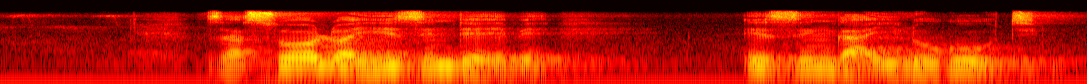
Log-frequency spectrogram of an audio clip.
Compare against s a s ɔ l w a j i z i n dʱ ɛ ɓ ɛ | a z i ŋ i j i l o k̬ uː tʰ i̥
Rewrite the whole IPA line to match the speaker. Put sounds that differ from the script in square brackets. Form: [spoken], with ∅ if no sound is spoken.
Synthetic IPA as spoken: [z] a s ɔ l w a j i z i n dʱ ɛ ɓ ɛ | [e] z i ŋ [a] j i l o k̬ uː tʰ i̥

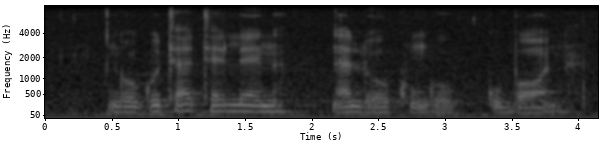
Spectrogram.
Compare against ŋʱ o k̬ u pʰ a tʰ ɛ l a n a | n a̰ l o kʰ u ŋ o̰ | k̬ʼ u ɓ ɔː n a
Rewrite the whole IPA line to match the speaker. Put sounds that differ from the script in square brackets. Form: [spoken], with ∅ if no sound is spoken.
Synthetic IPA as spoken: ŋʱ o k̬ u [tʰ] a tʰ ɛ l [ɛ] n a | n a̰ l o kʰ u ŋ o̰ | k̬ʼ u ɓ ɔː n a

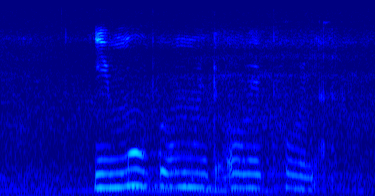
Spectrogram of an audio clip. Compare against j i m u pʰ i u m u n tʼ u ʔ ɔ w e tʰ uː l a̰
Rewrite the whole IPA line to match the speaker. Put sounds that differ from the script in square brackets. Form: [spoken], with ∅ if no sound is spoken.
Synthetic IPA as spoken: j i m u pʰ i u m u n tʼ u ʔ ɔ w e [pʰ] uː l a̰

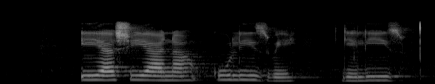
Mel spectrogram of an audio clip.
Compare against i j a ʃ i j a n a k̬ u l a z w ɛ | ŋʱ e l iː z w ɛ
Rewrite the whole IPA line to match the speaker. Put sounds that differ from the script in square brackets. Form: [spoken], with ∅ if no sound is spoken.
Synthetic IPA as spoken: i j a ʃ i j a n a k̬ u l [i] z w ɛ | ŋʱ e l iː z w ɛ

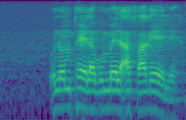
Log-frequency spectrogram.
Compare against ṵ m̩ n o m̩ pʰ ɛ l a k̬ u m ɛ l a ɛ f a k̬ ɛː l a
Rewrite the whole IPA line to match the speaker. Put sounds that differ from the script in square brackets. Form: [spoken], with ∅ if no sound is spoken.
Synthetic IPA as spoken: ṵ [∅] n o m̩ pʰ ɛ l a k̬ u m ɛ l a [a] f a k̬ ɛː l [ɛ]

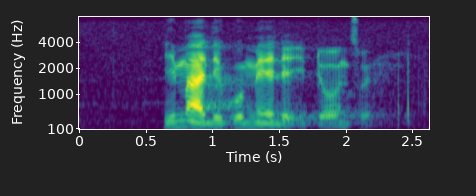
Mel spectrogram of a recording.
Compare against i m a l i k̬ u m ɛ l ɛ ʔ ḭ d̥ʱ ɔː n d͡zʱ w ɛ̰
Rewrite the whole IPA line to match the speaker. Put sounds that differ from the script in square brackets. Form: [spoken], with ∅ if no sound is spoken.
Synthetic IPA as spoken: i m a l i k̬ u m ɛ l ɛ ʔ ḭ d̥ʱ ɔː n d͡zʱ w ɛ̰

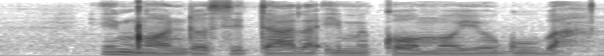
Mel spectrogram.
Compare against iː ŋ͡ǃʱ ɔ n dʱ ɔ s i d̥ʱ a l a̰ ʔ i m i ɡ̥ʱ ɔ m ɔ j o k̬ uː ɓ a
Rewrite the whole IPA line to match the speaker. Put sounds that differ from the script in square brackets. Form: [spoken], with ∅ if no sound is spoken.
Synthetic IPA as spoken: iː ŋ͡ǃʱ ɔ n dʱ ɔ s i d̥ʱ a l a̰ ʔ i m i ɡ̥ʱ ɔ m ɔ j o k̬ uː ɓ a

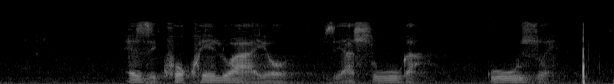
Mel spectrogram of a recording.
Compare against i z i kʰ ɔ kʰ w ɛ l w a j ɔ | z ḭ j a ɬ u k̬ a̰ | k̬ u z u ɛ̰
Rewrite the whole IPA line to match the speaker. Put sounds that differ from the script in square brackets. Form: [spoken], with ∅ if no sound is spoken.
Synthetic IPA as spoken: [e] z i kʰ ɔ kʰ w ɛ l w a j ɔ | z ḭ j a ɬ u k̬ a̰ | k̬ [uː] z [w] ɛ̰

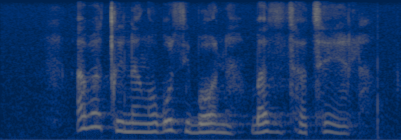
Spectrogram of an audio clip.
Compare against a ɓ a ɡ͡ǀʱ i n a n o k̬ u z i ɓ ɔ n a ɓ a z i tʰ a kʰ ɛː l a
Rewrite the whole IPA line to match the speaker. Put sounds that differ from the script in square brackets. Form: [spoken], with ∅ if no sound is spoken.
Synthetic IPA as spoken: a ɓ a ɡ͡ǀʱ i n a [ŋ] o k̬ u z i ɓ ɔ n a ɓ a z i tʰ a [tʰ] ɛː l a

